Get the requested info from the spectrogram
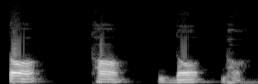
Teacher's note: जिनका उच्चारण ऊपर के दांतों पर जीभ लगाने से होता है · ये अक्षर बोलने पर आपके ऊपर वाला जो दांत है उसको टच हो रहा है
